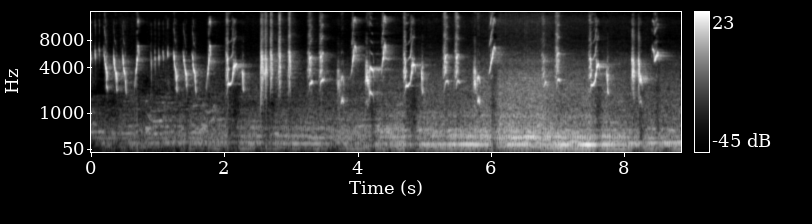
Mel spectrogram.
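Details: Long-tailed shrike song, a recording played to stimulate silent shrikes into singing morning, noon and night: a rapid, dense run of sharp whistled and chattering notes, many high and brief, over a steady low hum.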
